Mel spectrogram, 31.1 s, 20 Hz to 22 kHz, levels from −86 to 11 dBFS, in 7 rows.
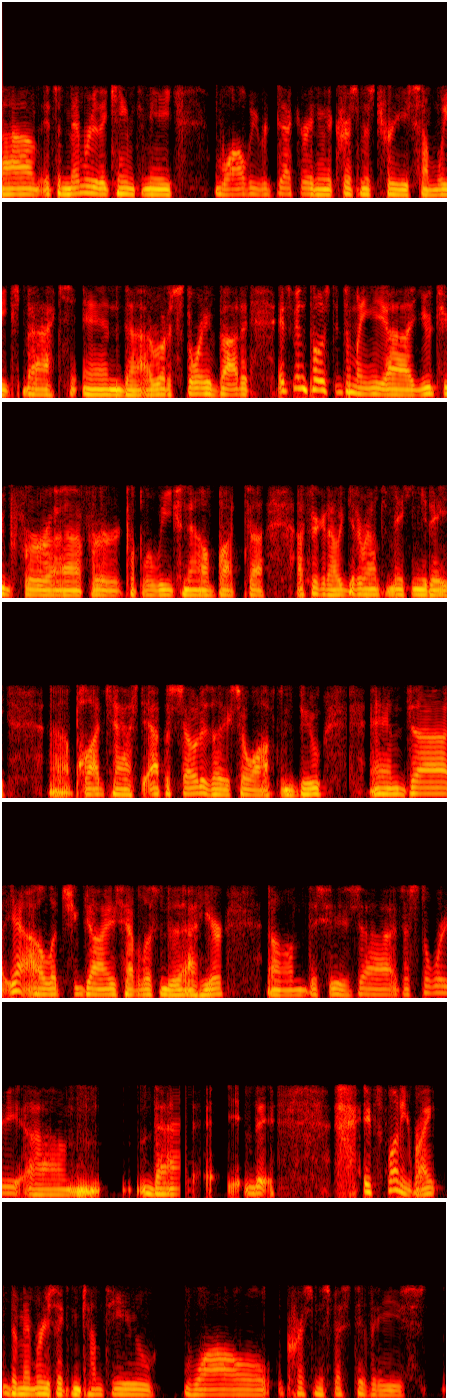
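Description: Throughout the clip the speech is muffled and hoarse, with nothing audible above 4 kHz and consonants smeared together. This is the G.723.1 codec running at about 6.3 kbit/s, and the damage is heavy. The codec works in 30 ms frames and rebuilds the voice from a coarse model that changes only slowly, so fast articulation and the airy top end of the sound never make it through.

At 7.92 s a short fragment of about 21 ms plays twice in a row, with a hard seam at the join, heard as a brief click-like stutter. This is a repeated buffer: fresh audio did not reach the output in time, so the device replayed its last chunk. The length fits a 1024-sample buffer.

From 16.73 to 16.86 s the speech turns into a buzzy, stretched tone that fades. This is VoIP packet loss concealed by the speech codec. About 90 ms of packets went missing, and the decoder filled the gap by extending its last pitch and spectral shape while lowering the level. 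A longer episode runs from 23.96 to 24.31 s, where 240 ms were lost across a 300 ms stretch. The longest unbroken gap is 120 ms, so the sound mutes within that run, and the voice stays weak and distorted for a while after packets return.

At 25.02 to 25.11 s the repeated buffer returns more severely. The same 21 ms piece plays five times in total, giving a rapid buzz with hard joins instead of a single stutter.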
